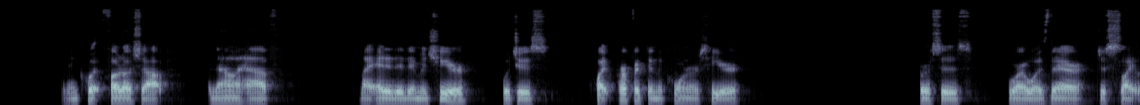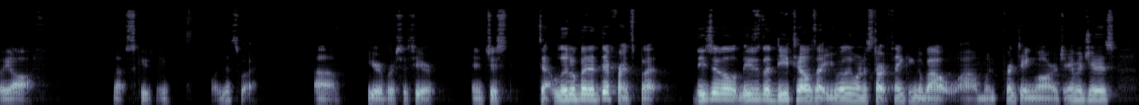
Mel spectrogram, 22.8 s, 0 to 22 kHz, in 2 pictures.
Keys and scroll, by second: 0.7 super+q, 9.2 Left, 12.3 Right, 14.9 Left, 15.6 Right, 16.3 Left.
